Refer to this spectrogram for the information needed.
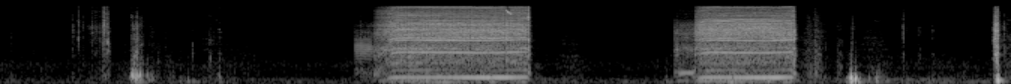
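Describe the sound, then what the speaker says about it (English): Two bursts of a power drill whirring at steady pitch, each about a second long, close by, drilling gate posts for cedar-clad gates, with faint knocks and handling noise between. "So we're going to drill, bolt and screw these now"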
